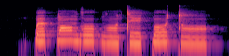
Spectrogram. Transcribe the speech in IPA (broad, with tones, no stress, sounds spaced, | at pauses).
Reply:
k͡p ə˧ k͡p ɔ̃˦ ɡ o˧ ɡ ɔ̃˨ t e˨ k͡p o˧ t ɔ̃˨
